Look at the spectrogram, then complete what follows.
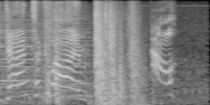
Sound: crack

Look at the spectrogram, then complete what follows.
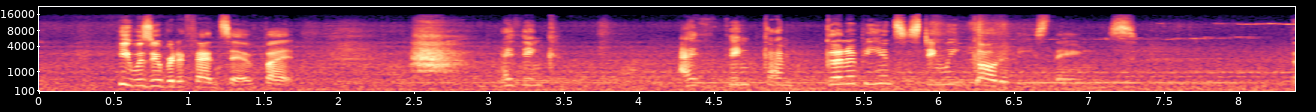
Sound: sigh

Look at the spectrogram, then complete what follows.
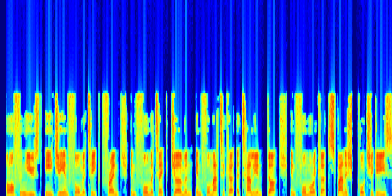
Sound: German

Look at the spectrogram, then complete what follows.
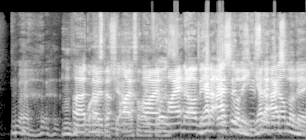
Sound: men clapping

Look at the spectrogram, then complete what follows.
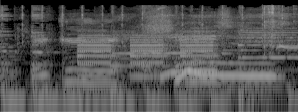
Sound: buzzer buzzing; camera clicking

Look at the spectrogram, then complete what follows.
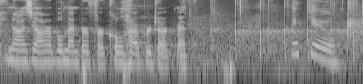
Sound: applause

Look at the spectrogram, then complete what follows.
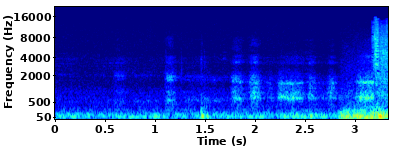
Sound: heavy breathing

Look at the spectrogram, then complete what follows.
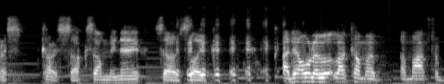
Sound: laugh

